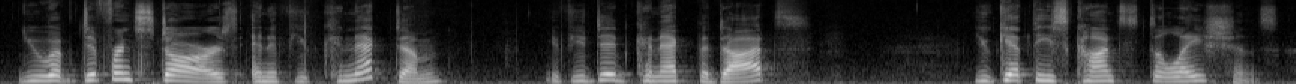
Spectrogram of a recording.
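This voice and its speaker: A woman hosting story time for young children, reading aloud with dramatic emphasis and explaining things simply with questions to the listener. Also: fairly low pitch. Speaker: children's storybook reader and host.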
